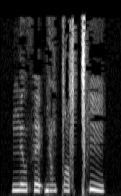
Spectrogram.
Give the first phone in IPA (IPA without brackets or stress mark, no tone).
ŋ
